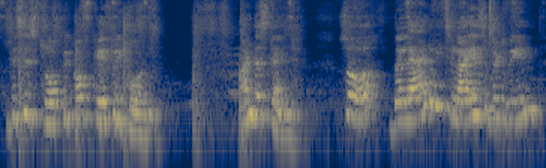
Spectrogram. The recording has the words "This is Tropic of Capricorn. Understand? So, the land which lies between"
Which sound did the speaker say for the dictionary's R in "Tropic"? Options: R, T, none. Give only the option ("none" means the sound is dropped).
R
